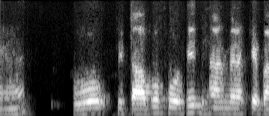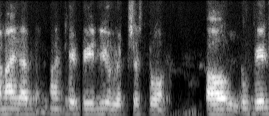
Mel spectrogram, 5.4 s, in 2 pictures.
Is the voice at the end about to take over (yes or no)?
no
